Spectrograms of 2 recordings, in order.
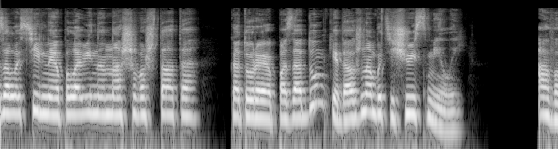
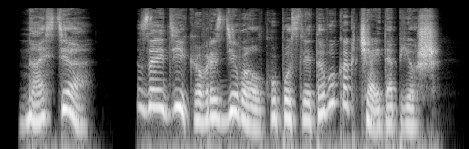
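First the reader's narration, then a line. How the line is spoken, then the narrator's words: Conspiratorial whisper. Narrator (Russian): заговорчески прошептала Марья Васильевна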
